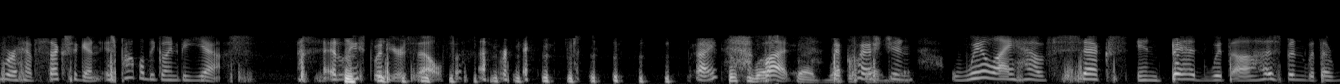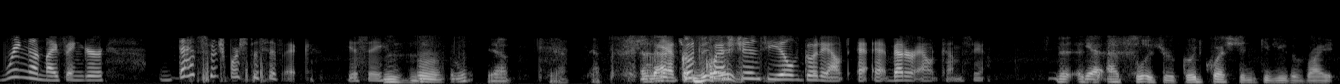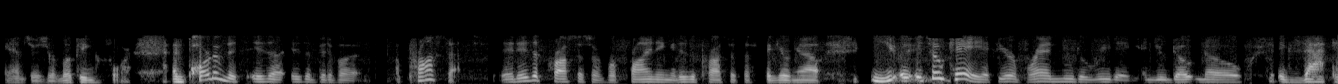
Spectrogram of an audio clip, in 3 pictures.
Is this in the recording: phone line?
yes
